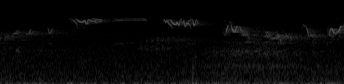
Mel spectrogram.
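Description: A European robin sings a quick series of high, thin warbling phrases, fairly faint, with short gaps between notes over a soft outdoor background hiss.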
